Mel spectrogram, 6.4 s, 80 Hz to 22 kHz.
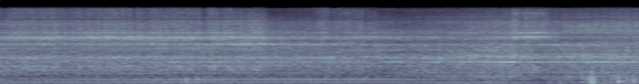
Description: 2002 Nissan Xterra, VG33ER (supercharged) / strange noise under the hood / What's this?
